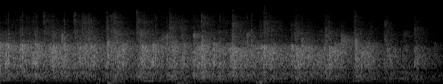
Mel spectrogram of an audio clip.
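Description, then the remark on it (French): A crowd at the event 'Le tribunal pour les générations futures' applauds steadily as the first witness is called to the stand: a dense wash of many hands clapping at once that holds its level for several seconds and fades slightly at the end. “Merci de l'applaudir.”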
